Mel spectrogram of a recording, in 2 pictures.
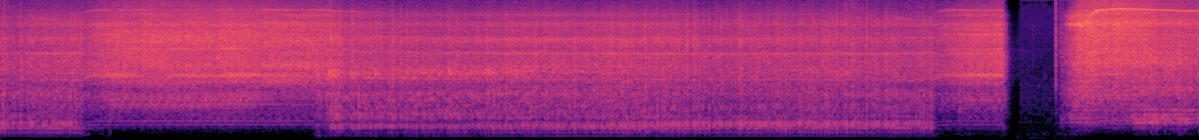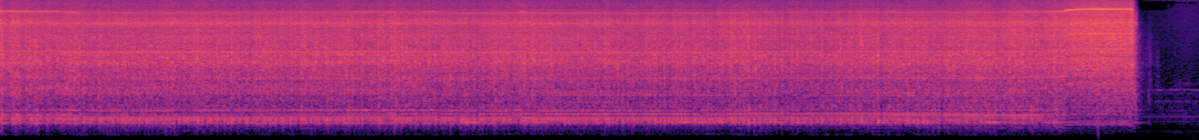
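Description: A jigsaw buzzes steadily as it cuts through a thick wooden beam.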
